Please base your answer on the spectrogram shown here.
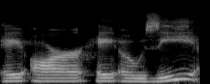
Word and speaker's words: Araoz: The woman's name is Jennifer Araoz or Araoz. I'm not sure exactly how you pronounce it. It's Araoz.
